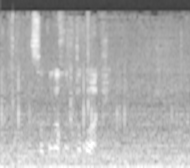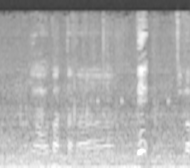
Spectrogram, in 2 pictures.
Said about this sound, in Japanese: また車に乗ってドライブをしてる最中なんですけれども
